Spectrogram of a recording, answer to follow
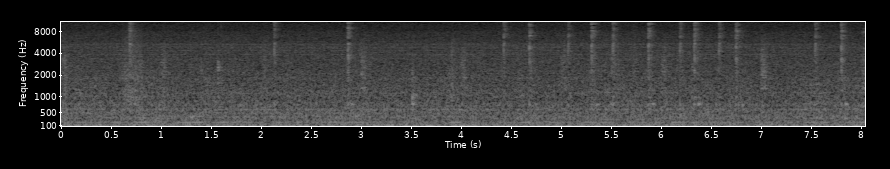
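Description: Faint, irregular clicks of a computer mouse and keys, a few at first and then several quick ones in the second half, over a low steady hum.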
